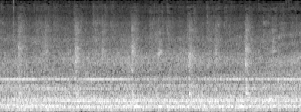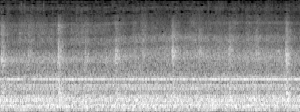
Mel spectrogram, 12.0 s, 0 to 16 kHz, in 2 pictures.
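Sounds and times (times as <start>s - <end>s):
mechanical drone with high hum: 0.0s - 12.0s.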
